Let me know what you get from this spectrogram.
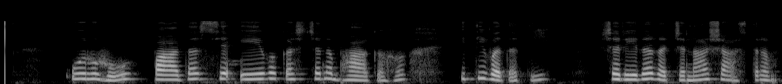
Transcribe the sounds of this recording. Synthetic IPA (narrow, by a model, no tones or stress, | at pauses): uɾuɦupaːd̪ɐsjɐʔeːʋɐkɐʃt͡ʃɐnɐbʱaːɡɐɦɐ̆ | it̪iʋɐd̪ɐt̪i | ʃɐɾiːɾɐɾɐt͡ʃɐnaːʃaːst̪ɾɐm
